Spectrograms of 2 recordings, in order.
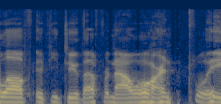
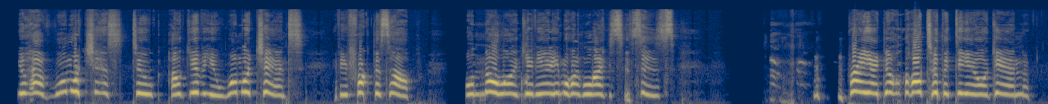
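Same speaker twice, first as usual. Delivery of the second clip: very high-pitched, loud, cartoony voice; 7 dB louder than usual. Speaker imagines Mickey Mouse dressed as Darth Vader addressing EA, Mickey Mouse voice. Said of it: "Mickey Mouse wearing like his little Darth Vader outfit".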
